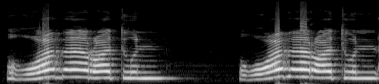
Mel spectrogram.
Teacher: غین اور خا میں استعلاء ہوتا ہے، یعنی کہ یہ حروف مستعلیہ میں سے ہیں، موٹے حروف ہیں، اردو میں ہم ان کو اتنا موٹا نہیں پڑھتے۔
